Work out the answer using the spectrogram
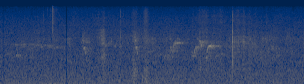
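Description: Faint outdoor ambience with a few short bird chirps clustered about three and a half to four seconds in, and a couple of sharp clicks.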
